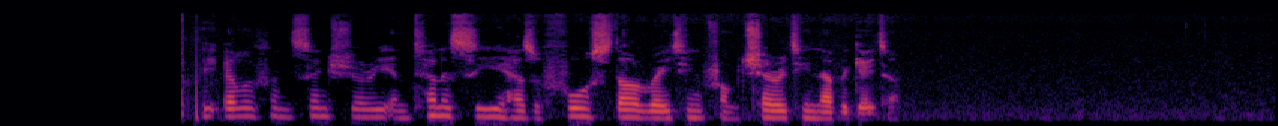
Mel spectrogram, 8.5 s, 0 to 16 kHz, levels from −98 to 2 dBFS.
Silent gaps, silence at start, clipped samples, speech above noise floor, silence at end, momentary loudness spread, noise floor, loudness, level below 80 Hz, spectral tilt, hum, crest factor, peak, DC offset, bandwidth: none; 1.3 s; under 0.1%; 31 dB; 2.55 s; 12 LU; -76 dBFS; -44 LUFS; -90 dBFS; -2.5 dB/octave; none; 20 dB; -28 dBFS; under 0.1%; 11.5 kHz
